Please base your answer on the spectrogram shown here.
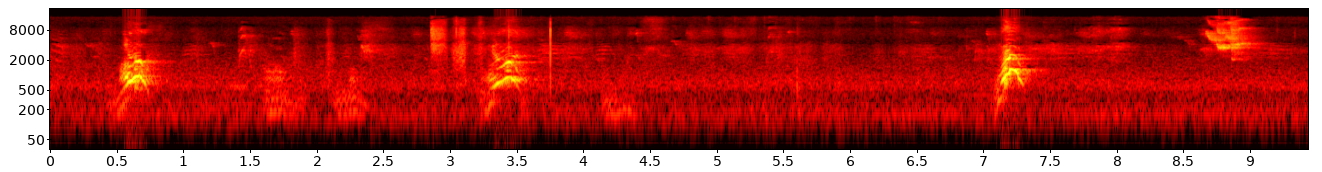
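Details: Rescue pup howling at a newly found object, a banana: three short, loud, yelping howls that rise and fall, at roughly 0.6, 3.5 and 7 seconds, with quieter whines between and a woman talking to the dog.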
